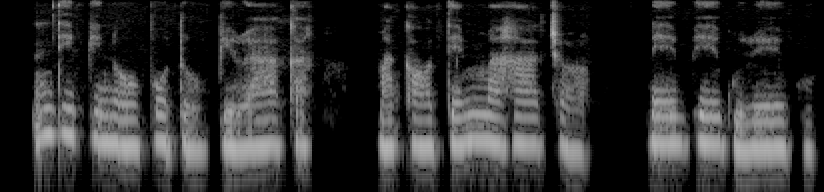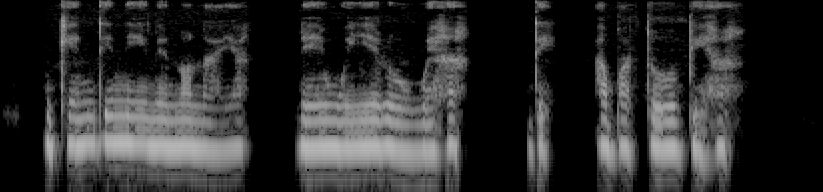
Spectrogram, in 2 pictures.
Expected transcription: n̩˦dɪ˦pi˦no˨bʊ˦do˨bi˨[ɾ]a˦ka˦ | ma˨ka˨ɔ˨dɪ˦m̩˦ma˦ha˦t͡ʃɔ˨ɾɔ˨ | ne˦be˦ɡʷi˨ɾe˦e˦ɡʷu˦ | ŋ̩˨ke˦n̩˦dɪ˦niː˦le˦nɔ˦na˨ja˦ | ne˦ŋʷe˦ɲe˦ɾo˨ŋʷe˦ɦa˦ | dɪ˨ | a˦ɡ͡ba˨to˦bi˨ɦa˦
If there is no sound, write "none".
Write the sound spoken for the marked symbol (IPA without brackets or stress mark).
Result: ɾ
